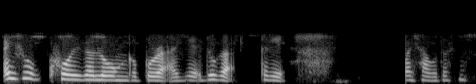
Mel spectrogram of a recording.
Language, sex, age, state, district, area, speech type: Manipuri, female, 30-45, Manipur, Chandel, rural, conversation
